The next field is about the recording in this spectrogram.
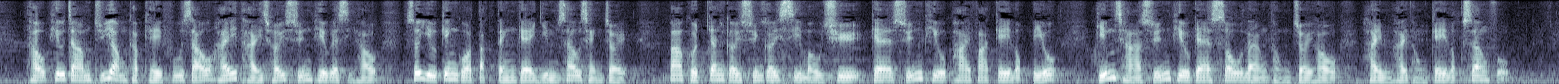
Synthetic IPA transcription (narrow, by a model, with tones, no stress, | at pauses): t̪ʰɐ˨˩wpʰiː˧wt͡saː˨mt͡ʃyː˨˥jɐ˨mkʰɐ˨p̚kʰe˨˩jfuː˧sɐ˨˥wɦɐ˨˥jt̪ʰɐ˨˩jt͡ʃʰɵ˨˥ɥsyː˨˥npʰiː˧wkɛː˧siː˨˩ɦɐ˨w | sɵ˥ɥjiː˧wkɪ˥ŋkʷɔː˧t̪ɐ˨k̚t̪ɪ˨ŋkɛː˧jiː˨msɐ˥wt͡sʰɪ˨˩ŋt͡ʃɵ˨˧ɥ | paː˥wkʰuː˨˧t̚kɐ˥nkɵ˧ɥsyː˨˥nkɵ˨˥ɥsiː˨mo˨wt͡ʃʰyː˧kɛː˧syː˨˥npʰiː˧wpʰaː˧jfaː˧t̚ke˧jlʊ˨k̚piː˨˥w | kiː˨˥mt͡sʰaː˨˩syː˨˥npʰiː˧wkɛː˧so˧wlœː˨ŋt̪ʰʊ˨˩ŋt͡ʃɵ˨ɥɦo˨˧w | hɐ˨jm̩˨˩ɦɐ˨jt̪ʰʊ˨˩ŋke˧jlʊ˨k̚sœː˥ŋfṵː˨˩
